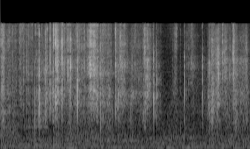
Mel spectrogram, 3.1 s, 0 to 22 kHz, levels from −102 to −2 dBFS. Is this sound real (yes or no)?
no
